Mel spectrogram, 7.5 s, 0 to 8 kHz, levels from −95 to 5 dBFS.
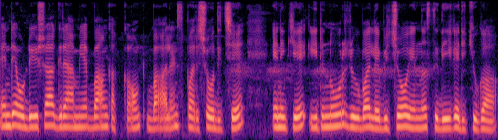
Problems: none marked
